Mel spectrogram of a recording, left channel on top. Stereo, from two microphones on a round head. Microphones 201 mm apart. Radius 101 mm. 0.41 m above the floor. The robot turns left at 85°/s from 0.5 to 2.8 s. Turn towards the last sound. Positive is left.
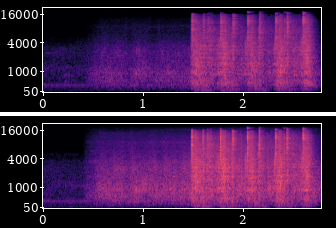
turn(degrees=-175)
